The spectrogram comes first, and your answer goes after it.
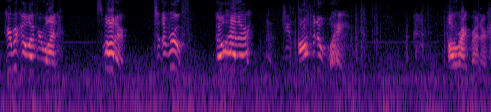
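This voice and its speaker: A woman's voice: extremely high pitch, very animated, normal speed, long pauses, pushed and bright, heavily acted. An actress playing a desperate young woman leading a getaway plan in a video game, with noise behind her voice. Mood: urgent commanding.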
